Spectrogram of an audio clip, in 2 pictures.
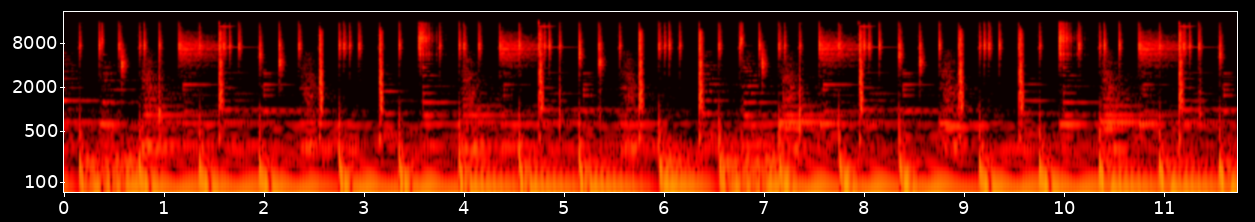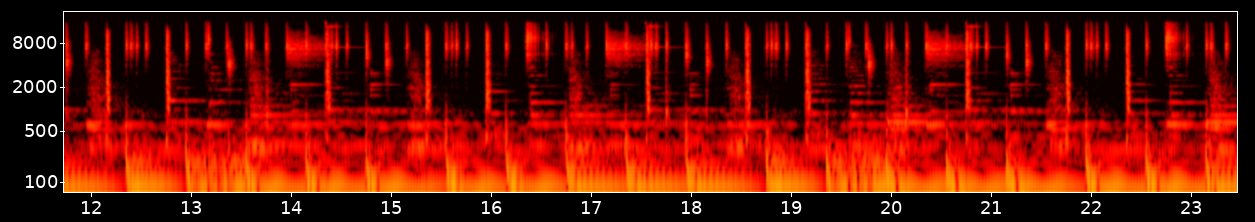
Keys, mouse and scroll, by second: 0.5-2.9 right drag, 2.9 KP_0, 10.8 click, 12.6-14.4 right drag, 14.4-22.2 drag, 22.2-22.7 scroll down 1, 22.7-23.4 middle drag.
